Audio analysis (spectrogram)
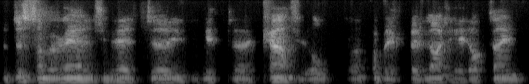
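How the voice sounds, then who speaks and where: An Australian man asking an aviation guest technical questions, soft-spoken and hesitant with many "uh" and "um". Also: fairly low pitch, monotone, fairly quick, dull audio, a little hiss or hum. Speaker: audience questioner.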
